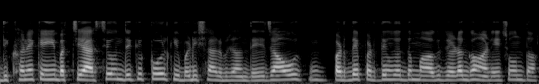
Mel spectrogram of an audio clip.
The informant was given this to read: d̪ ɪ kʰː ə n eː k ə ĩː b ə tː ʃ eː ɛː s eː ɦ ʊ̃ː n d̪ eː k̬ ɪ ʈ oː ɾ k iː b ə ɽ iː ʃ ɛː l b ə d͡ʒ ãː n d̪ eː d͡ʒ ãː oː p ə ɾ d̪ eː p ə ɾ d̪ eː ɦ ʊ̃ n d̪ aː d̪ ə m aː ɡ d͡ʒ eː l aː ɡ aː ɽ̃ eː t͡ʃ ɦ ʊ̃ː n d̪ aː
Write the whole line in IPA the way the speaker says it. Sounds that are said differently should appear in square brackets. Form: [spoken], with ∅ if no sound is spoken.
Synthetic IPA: d̪ ɪ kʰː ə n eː k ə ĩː b ə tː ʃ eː ɛː s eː ɦ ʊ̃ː n d̪ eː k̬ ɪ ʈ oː [l] k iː b ə ɽ iː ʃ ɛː l b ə d͡ʒ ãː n d̪ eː d͡ʒ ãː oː p ə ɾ d̪ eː p ə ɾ d̪ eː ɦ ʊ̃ n d̪ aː d̪ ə m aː ɡ d͡ʒ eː [ɽ] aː ɡ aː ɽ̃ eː t͡ʃ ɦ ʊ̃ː n d̪ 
